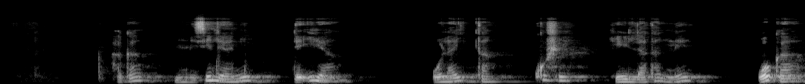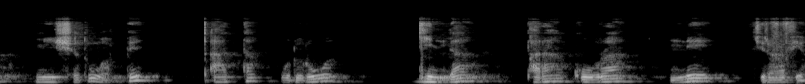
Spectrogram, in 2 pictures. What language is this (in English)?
Wolaytta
